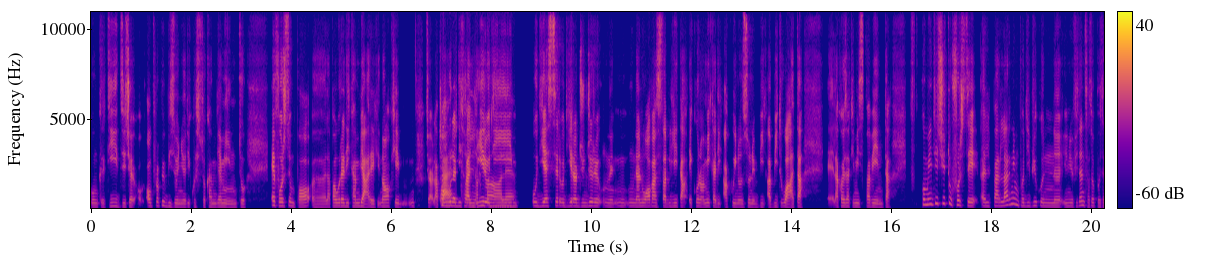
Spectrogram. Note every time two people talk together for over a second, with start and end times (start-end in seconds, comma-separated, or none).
6.9-8.6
